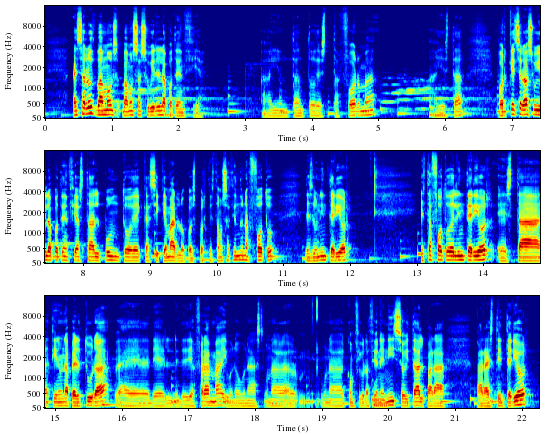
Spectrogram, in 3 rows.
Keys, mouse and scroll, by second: 1.8 click.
